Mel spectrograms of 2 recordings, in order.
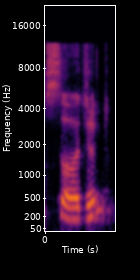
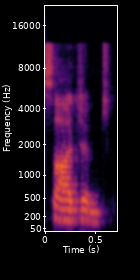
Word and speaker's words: Sergeant: is Sergeant at Arms it's not serent pronunciation is not Sergeant it's Sergeant Sergeant at Arms okay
